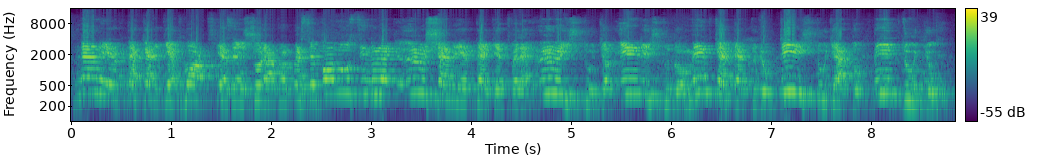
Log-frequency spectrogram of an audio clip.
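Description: A man's voice: very high-pitched, bright, forceful tone. A man from Hungary performing slam poetry live in a declamatory, rhetorical style with repeated phrases. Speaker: slam poet. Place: indoor live poetry venue. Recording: roomy echo, distant microphone.

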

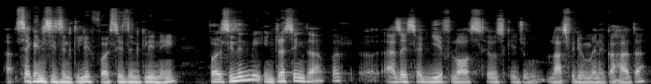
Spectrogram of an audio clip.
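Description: A man's voice: on the low side, a little mellow. A young man casually reviewing anime in a voice-over, chatty and full of fillers, switching into English now and then. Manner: chatty, mixes English into Hindi, frequent fillers. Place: voice-over over gameplay footage.

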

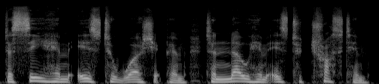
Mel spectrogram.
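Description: A man's voice: mid-range voice, moderate pace, no echo, studio quality, pitched above the performer's own voice, close to an everyday voice. A man voicing a dreamy, playful young woman in love, as an audiobook character. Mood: joyful, tender.

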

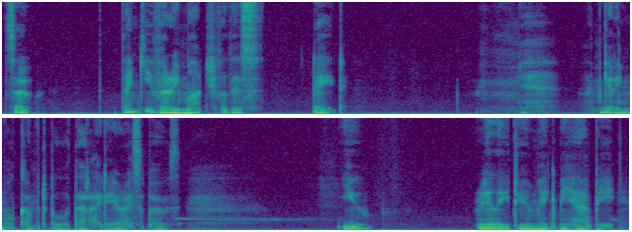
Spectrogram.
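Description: Guy doing a shy undead boy for asmr, super breathy n soft, slow, stammery and very polite. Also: medium pitch, heavily acted. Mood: shy, tender. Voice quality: soft, breathy, often whispered. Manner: flustered, hesitant, stammering, old-fashioned politeness. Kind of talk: ASMR roleplay.

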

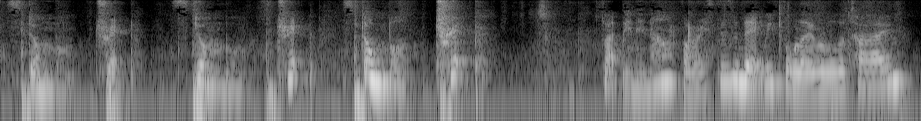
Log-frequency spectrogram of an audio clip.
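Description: A woman in her thirties reading a picture book aloud to young children in an expressive, theatrical way, drawing out words and dropping into hushed tones. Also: medium pitch, slow pace, slight background noise. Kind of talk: animated children's storytelling. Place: small room at home, indoors.

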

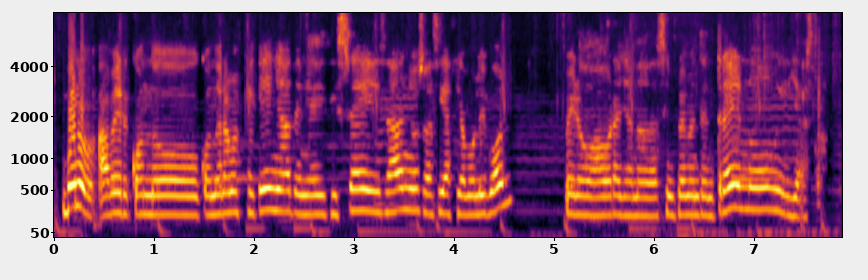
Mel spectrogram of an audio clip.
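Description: A woman's voice: a little high, fairly even intonation, fairly quick, highs cut off, soft background music. A nineteen-year-old woman giving shy, giggly answers as a dating show contestant on a video call. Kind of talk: casual chat. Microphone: laptop mic on video call.

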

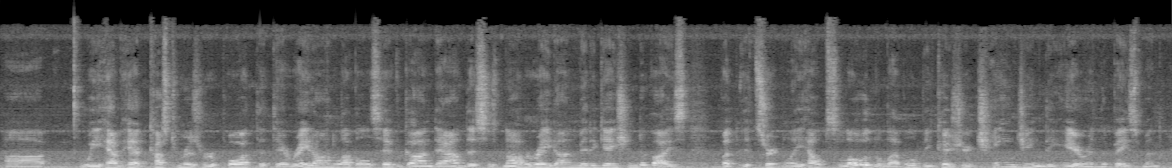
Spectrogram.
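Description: An older man pitching his own product in a plain, folksy way with frequent "uh"s, demonstrating it indoors. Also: moderate pace. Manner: plain folksy sales talk with filler "uh"s. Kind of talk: promotional demonstration. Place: office, then a basement demo wall indoors. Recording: distant mic with audible fan hum.

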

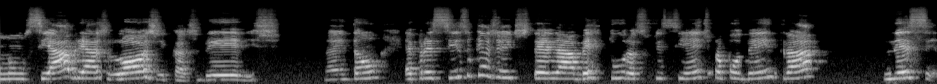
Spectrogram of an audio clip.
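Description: A high, bright woman's voice from Pará, Brazil, a professor in her forties talking from home over a laptop webcam on a video call. She is reflective and explanatory, doubling words as she works through an idea. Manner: reflective, explanatory, repeats words while searching. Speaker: education professor, guest. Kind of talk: academic interview answers. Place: home room indoors.

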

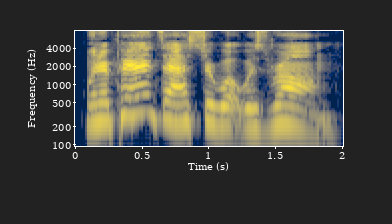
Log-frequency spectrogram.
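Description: A woman reading a picture book aloud to children, conversationally, pausing for casual asides and check-in questions. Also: fairly high pitch, animated, a bit bright. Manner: conversational, pointing things out and asking check-in questions. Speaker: intervention specialist reading to children.

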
